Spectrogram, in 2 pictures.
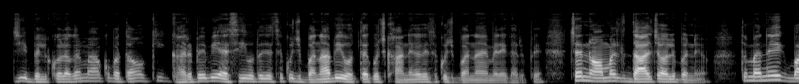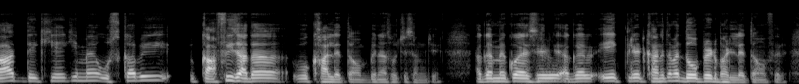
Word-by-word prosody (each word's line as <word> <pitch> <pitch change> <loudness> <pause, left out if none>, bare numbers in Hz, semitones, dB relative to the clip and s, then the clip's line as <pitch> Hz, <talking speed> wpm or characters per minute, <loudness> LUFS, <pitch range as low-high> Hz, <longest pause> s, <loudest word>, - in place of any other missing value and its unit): जी 155 +1 -4
बिल्कुल, 125 0 -5
अगर 135 +3 -3
मैं 155 +1 -7
आपको 155 +1 -9
बताऊँ 140 +2 -4
कि 170 - -16
घर 115 +2 -3
पे 150 - +1
भी 160 - +1
ऐसे 125 +2 0
ही - - 0
होता 135 0 -2
है - - -2
जैसे 135 +2 -7
कुछ 145 -1 -6
बना 120 +4 +3
भी 150 - +3
होता 120 -4 +2
है - - +3
कुछ 125 -2 -4
खाने 105 0 -4
का 115 - -1
जैसे 120 0 -6
कुछ 120 -5 -8
बना 100 0 -6
है 105 - -5
मेरे 95 0 -8
घर 95 -1 -15
पे, 120 - -13 0.3
चाहे 185 - +4
नॉर्मल 155 0 +3
दाल-चावल 125 -1 +6
ही - - -1
बने 100 -1 -8
हो। 125 - -18 0.3
तो 180 - -6
मैंने 180 +3 +2
एक 205 -5 -1
बात 155 +4 +6 0.2
देखी 150 +3 -7
है 155 0 -4
कि 180 +3 -8
मैं 175 0 -4 0.2
उसका 165 +7 0
भी 190 +2 -2 0.4
काफ़ी 130 +10 +3
ज़्यादा 150 -3 +6 0.4
वो 135 0 -4
खा 125 - +2
लेता 115 -4 -5
हूँ 110 -1 -12
बिना 110 0 -8
सोचे 105 -3 -14
समझे। 105 +3 -16 0.4
अगर 145 - +1
मेरे 140 0 0
को 150 - +7
ऐसे 140 0 +1 0.2
अगर 145 +2 0 0.4
1 155 0 0
खाना 140 - 0
है - - -3
तो 165 - 0
मैं 170 0 +3
2 150 0 +7
प्लेट 145 0 +3
भर 120 -2 -2
लेता 105 -2 -5
हूँ 105 0 -10
फिर, - - -17
140 Hz, 265 wpm, -19 LUFS, 120-155 Hz, 0.4 s, को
